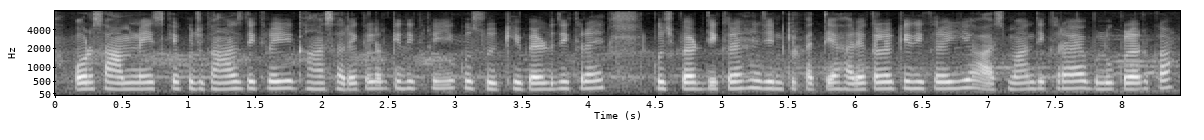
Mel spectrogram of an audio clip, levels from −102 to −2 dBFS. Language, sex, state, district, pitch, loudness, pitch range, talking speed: Hindi, female, Uttar Pradesh, Hamirpur, 240 Hz, -17 LUFS, 225-250 Hz, 300 wpm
